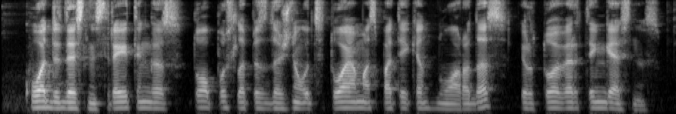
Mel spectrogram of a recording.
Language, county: Lithuanian, Vilnius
